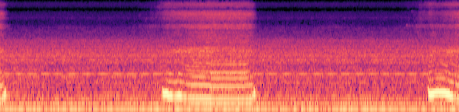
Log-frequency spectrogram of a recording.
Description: Anatolian Shepherd snoring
